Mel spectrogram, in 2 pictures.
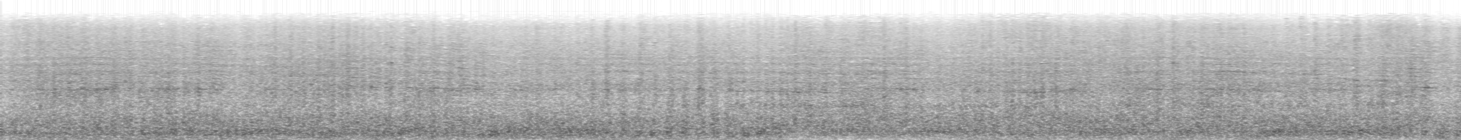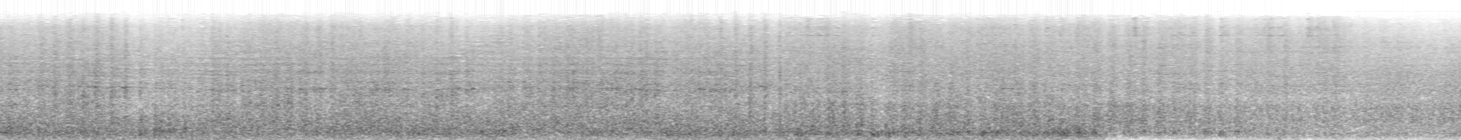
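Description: Freight train of open-top coal hopper cars rolling past, a steady rumble with the wheels clattering over the rail joints. The deep rumble drops away near the end as the last car passes and recedes.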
